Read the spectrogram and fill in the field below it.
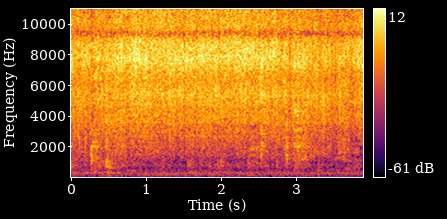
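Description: Chopped bitter gourd sautéing in a pan, with a steady close sizzle and soft scraping stirs throughout, no voices.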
